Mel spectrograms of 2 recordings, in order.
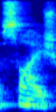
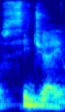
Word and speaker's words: SiGe: It's SIGE, so SIGE or CJ, or depending on where you're from.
